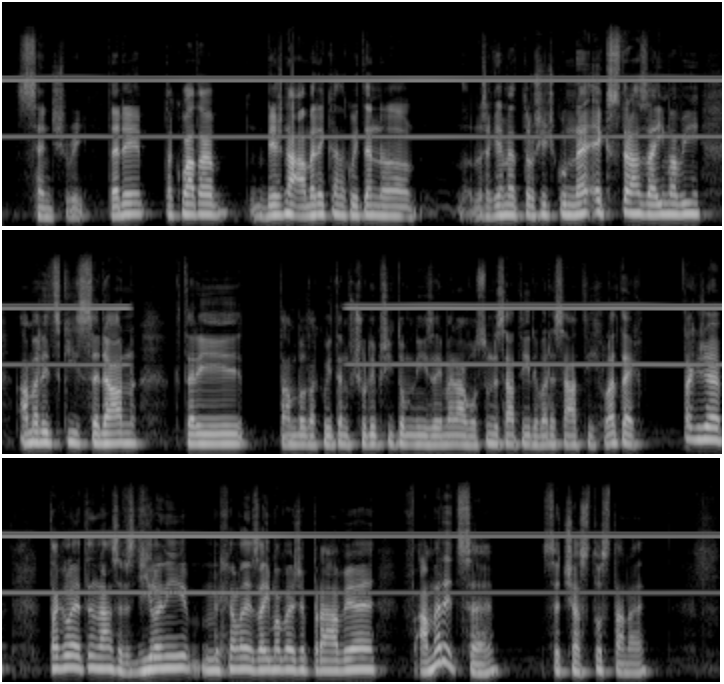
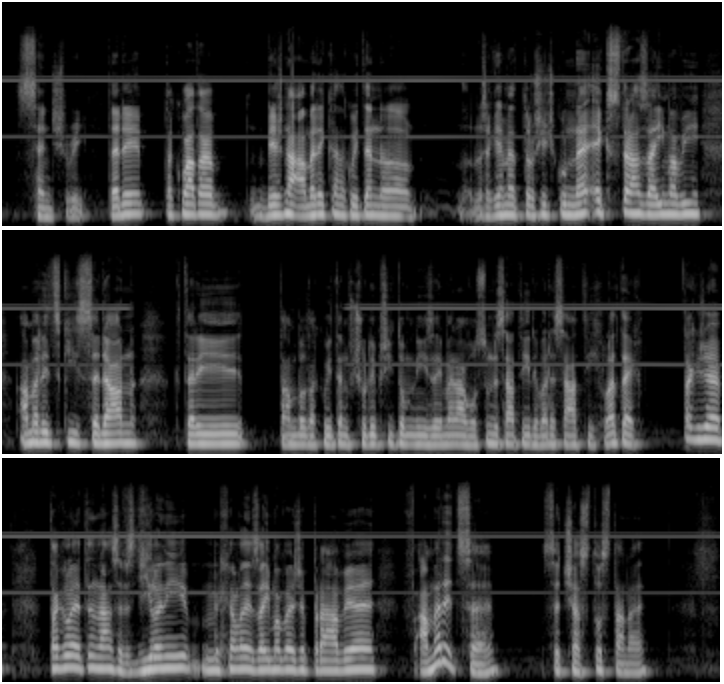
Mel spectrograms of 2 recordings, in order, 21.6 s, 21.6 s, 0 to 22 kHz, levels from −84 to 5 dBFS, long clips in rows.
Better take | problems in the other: second | high-pitched whine; loud; until 8.5 s and from 11 s on; 6 kHz, 6 dB below the speech; faint in the second

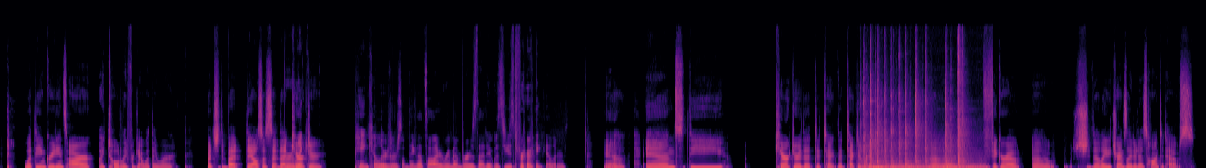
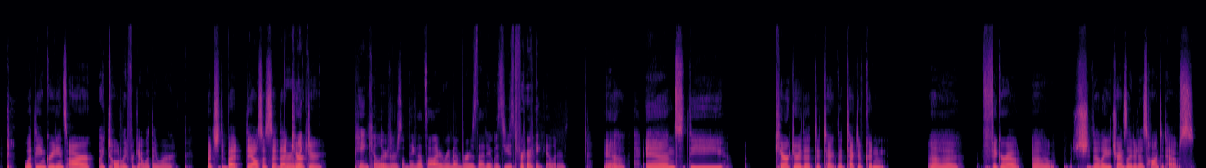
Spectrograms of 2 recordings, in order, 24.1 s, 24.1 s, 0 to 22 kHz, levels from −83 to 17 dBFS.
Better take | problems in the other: second | keyboard typing; loud; from 17 to 20 s; peak 3 dB above the speech

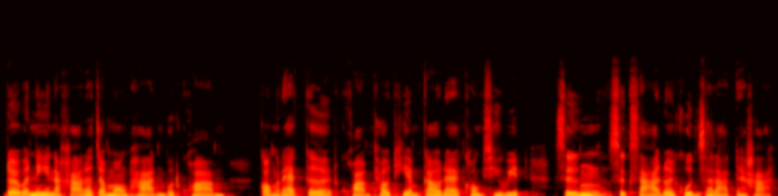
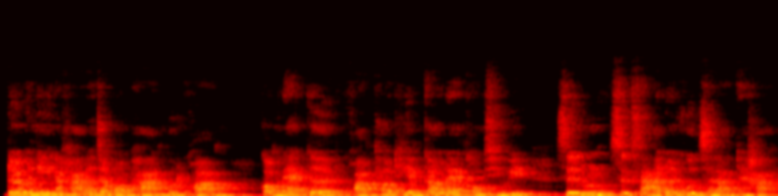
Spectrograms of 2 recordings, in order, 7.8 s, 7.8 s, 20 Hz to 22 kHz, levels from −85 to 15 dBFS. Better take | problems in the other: first | off-mic speech; far // room echo; noticeable; dies away in 0.7 s

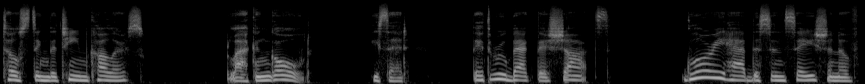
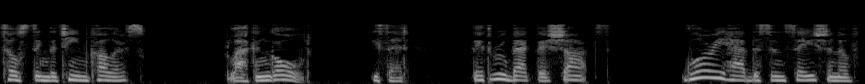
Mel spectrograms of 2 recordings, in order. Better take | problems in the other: first | garbled, watery; badly; nothing above 6.5 kHz

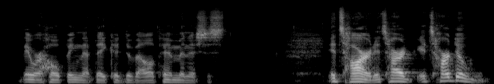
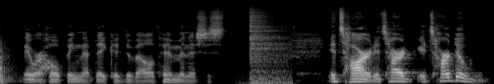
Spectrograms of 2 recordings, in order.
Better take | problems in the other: first | door banging; faint; at the start; peak 15 dB below the speech // keyboard typing; noticeable; at 2.5 s; peak 8 dB below the speech

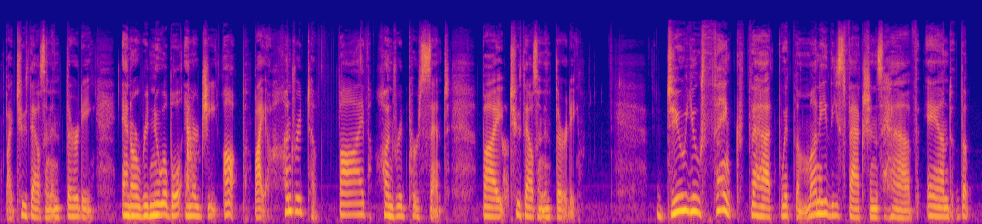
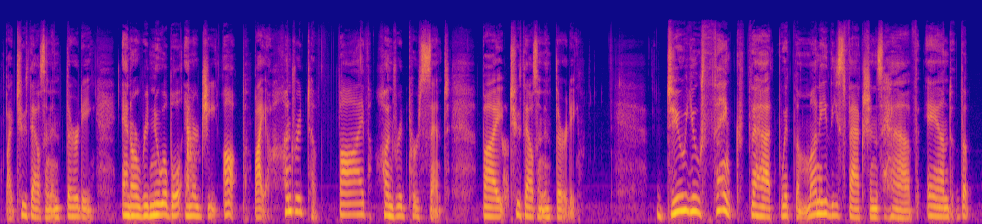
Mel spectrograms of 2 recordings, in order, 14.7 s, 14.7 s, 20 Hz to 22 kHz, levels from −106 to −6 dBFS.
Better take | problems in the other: neither | none

